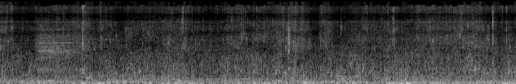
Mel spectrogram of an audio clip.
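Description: Steady wind gusting and rushing across open water at a boat dock on LWR, with broadband buffeting and occasional sharper gusts, loud and continuous with no talking.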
